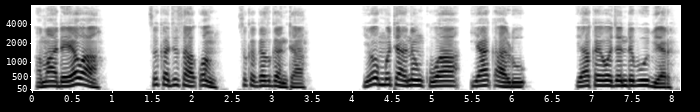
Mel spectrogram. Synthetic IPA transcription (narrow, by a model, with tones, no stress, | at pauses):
ʔa˨mːaː˦da˨jɐ˦waː˨ | sʊ˦ka˨d͡ʒi˦saː˨kʷʼɔ˦n | sʊ˦ka˨ɡɐ˦sɡɐ˨nta˦ | jɐ˦wɐ˨mːʊ˦taː˨nɛ˦ŋkʷʊ˨wa˦jaː˦kʼaː˨ɽuː˦ | jaː˦ka˦jwɐ˦d͡ʒɛ˦ndʊ˦buː˦bɪ˨jɐ˦r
